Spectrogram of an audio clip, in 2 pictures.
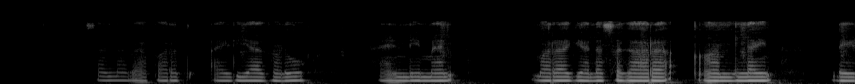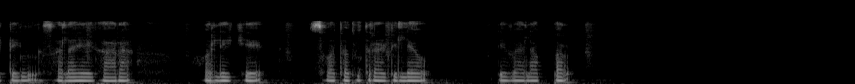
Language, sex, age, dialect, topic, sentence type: Kannada, female, 25-30, Dharwad Kannada, banking, statement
